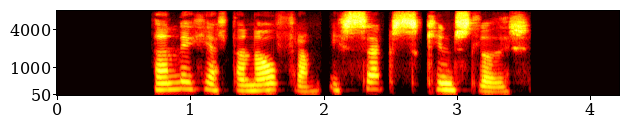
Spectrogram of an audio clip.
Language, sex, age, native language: Icelandic, female, 40-49, Icelandic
